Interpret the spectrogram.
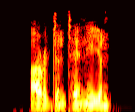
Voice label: "Argentinian", English; nouns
